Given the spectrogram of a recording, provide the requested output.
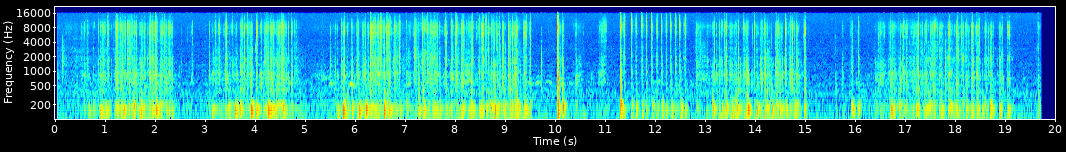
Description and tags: This is just some random typing on a Acer Aspire One Netbook.
i recorded it with a Logitech HD 720 P Webcam on a Apple Mac mini.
